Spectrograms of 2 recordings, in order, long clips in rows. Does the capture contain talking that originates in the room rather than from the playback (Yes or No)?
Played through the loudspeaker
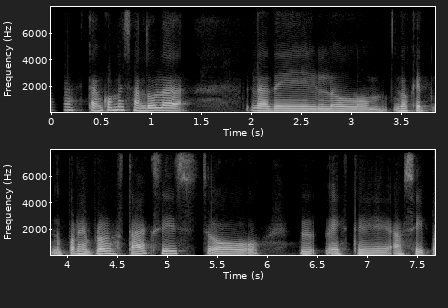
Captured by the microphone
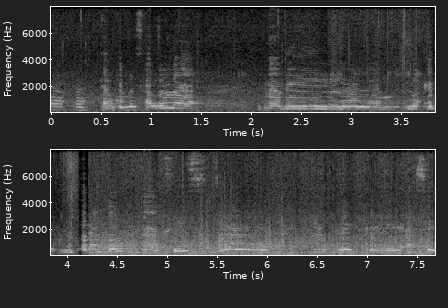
No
